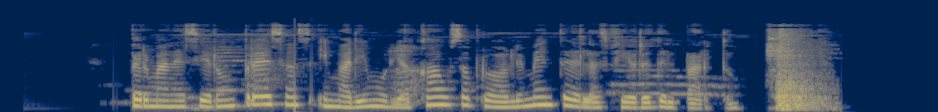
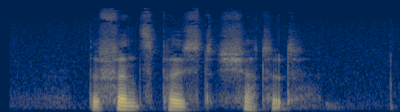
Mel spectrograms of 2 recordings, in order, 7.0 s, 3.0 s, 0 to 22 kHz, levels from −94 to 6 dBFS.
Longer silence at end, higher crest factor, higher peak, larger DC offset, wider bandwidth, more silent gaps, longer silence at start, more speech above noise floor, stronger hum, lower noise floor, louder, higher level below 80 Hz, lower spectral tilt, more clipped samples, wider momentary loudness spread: about the same, 0.75 s vs 0.8 s; second, 18 dB vs 24 dB; first, -2 dBFS vs -8 dBFS; neither; second, 9.4 kHz vs 15.5 kHz; neither; first, 1 s vs 0.7 s; first, 54 dB vs 38 dB; neither; first, -74 dBFS vs -67 dBFS; first, -21 LUFS vs -30 LUFS; first, -60 dBFS vs -78 dBFS; second, -5 dB/octave vs -6.5 dB/octave; neither; second, 10 LU vs 16 LU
